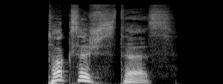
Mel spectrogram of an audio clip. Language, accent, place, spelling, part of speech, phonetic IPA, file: German, Germany, Berlin, toxischstes, adjective, [ˈtɔksɪʃstəs], De-toxischstes.ogg
- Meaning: strong/mixed nominative/accusative neuter singular superlative degree of toxisch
